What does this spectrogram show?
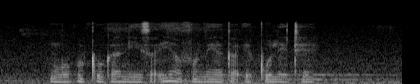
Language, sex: Xhosa, female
